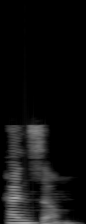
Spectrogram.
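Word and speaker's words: handsome: देखो ये common words है जिसमें D है लेकिन वो हमेशा साइलेंट रहता है, जैसे वेंसडे, हैंडसम, हैंकरचिप एंड सैंडविच।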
